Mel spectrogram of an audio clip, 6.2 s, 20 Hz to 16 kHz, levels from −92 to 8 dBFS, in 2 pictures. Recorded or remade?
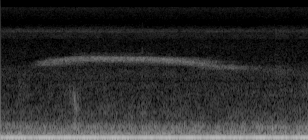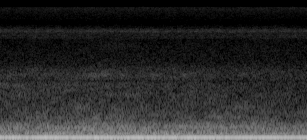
recorded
